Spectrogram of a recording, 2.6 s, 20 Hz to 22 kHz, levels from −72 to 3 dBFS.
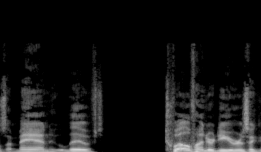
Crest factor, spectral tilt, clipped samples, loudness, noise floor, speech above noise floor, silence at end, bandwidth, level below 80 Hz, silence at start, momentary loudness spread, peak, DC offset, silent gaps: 14 dB; -5 dB/octave; under 0.1%; -16 LUFS; under -90 dBFS; over 75 dB; 0 s; 16 kHz; -52 dBFS; 0 s; 6 LU; -2 dBFS; under 0.1%; 1.05-1.63 s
